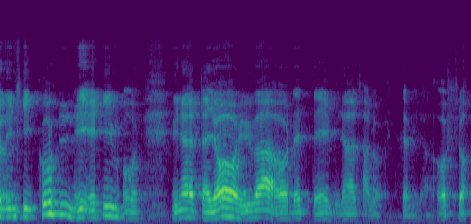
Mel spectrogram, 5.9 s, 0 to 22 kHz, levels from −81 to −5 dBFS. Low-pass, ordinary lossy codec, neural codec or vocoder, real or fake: none; none; vocoder, 22.05 kHz, 80 mel bands, WaveNeXt; fake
